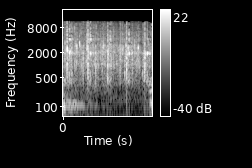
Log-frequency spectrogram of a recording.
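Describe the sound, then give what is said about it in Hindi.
An audience claps for Jesus, a dense, steady patter of many hands that stays loud throughout, with some voices mixed in underneath. “हाँ यीशु के लिए तालियां बजाएं”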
